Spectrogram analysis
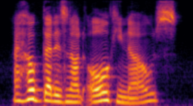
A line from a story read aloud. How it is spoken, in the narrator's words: she said softly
